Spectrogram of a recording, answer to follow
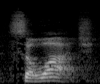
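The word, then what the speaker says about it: Saguache: such knowledge help with the ute names like sawwatch s-a-g-u-a-c-h-e and compare u-n-c-o or french names like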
